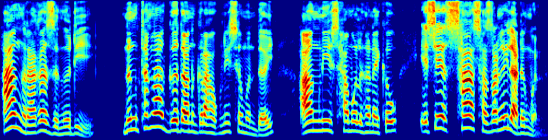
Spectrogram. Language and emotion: Bodo, angry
